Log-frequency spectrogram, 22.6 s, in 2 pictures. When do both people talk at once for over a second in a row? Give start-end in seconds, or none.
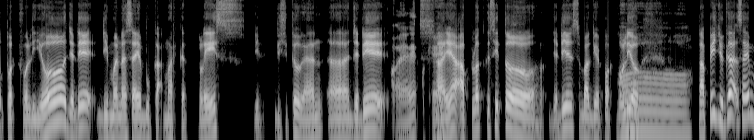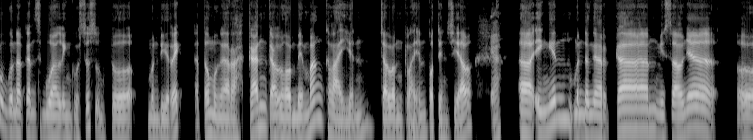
none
